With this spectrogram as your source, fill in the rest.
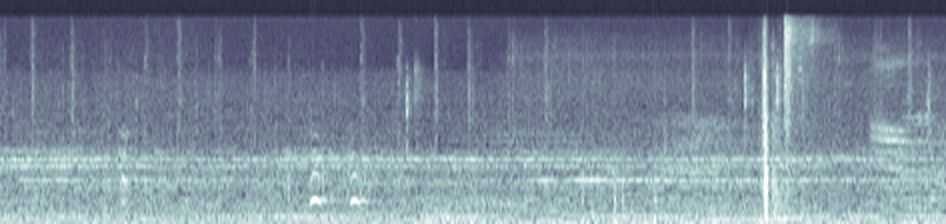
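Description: Footsteps tread slowly on a hard surface.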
